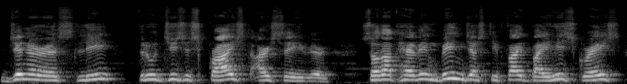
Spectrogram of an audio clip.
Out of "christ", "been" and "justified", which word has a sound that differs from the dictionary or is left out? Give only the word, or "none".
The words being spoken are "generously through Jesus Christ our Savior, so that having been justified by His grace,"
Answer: none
